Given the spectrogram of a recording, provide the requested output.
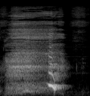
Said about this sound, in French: je, prends une grosse inspiration.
